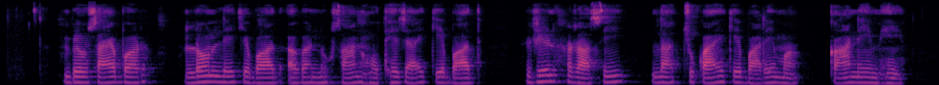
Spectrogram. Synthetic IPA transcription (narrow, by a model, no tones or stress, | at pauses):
bjəwsaːebəɾ | loːnleːkebaːd̪ə̰ɡəɾnʊksaːnɦoːt̪ʰed͡ʒaːekebaːd̪ | ɾɪɽɾaːsi | lat͡ʃʊkaːekebaːɾemã | kaːneːmɦɛ̃ː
